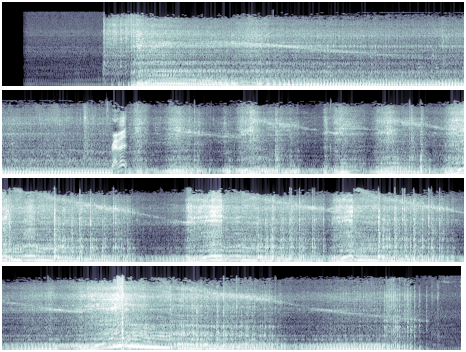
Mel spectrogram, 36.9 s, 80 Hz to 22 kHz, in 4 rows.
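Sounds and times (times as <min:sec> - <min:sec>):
car engine revving in blips: 0:02.0 - 0:36.8
high turbo whistle: 0:05.3 - 0:08.4, 0:12.6 - 0:23.6, 0:27.2 - 0:36.2.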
